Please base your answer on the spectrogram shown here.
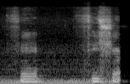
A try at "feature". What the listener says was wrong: But it's more cheap, sheep. It's feature, feature, fisher. Notice how the TU spelling represents a CH sound in this word. Yeah, you can probably, lesson number 13, you can work on more clearly distinguishing the CH and the SH sounds. For example, match, mash, cheap, sheep, feature, fisher.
